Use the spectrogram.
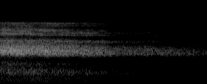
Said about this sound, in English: So take a breath. In through your nose. Out through your mouth. Almost like you're pushing air out of straw. So take another deep breath in through your nose. Out through your mouth.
